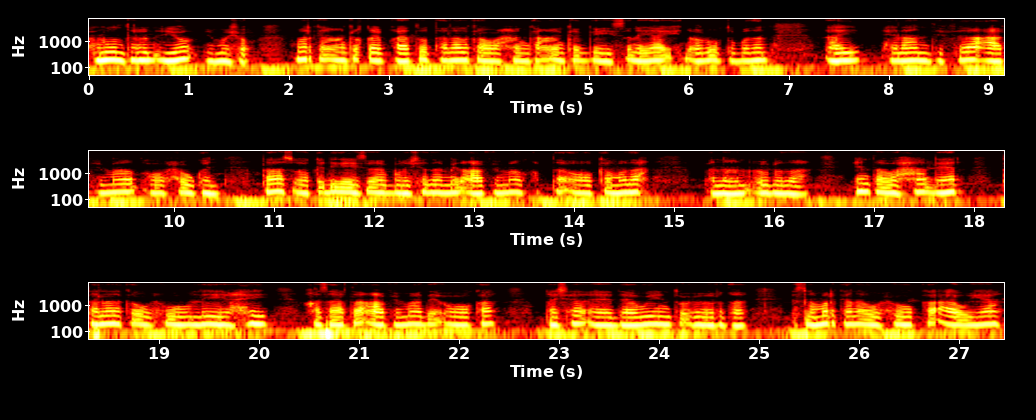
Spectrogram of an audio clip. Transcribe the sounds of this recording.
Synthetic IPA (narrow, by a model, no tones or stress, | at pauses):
ħʊnuːnd̪ɐɾɐnijɔɖɪmɐʃɔmɐrkʰɐaːŋkʰɐqɑjbqɑːt̪ʰɔt̪ʰɐlaːlkʰɐwɑħɑːŋɡɑʕɑŋkʰɐɡɛjsɐnɐjaːʔɪnʕʊɾʊːrt̪ʰɐbɐðɐn | ɛj | hɛlaːnd̪ɪfaːʕʕɑːfɪmaːd̪ɔːħɔwɡɐnt̪ʰaːsɔːkʰɐɖɪɣɛjsɐbʊlʃɐðɐmɪd̪ʕɑːfɪmaːd̪qɑb̚t̪ʰɐ̰ʔɔːkʰɐmɐðɑħ | b̥ɐnːaːnʕʊðʊðɐʔɪnt̪ʰɐwɑħɑːdɛːr | t̪ʰɐlɐlkʰɐwʊħuːlɛːjɐhɛjxɑsaːrt̪ʰɐ̰ʕɑːfɪmaːd̪ɛ̰ʔɔːkʰɐ | ɖ̥ɐʃɐʔɛd̪aːwɛjnt̪ʰɐʕʊðʊrðɐ | ʔɪslɐmɐrkʰɐnɐwʊħuːkʰɐʕɑːwɪjaː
